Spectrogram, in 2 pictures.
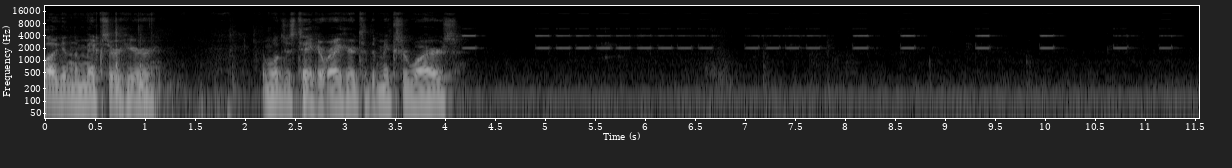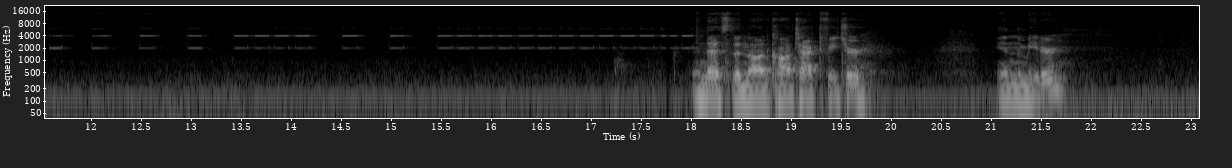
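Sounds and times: voltage detector beeping: 4.2s - 18.4s.

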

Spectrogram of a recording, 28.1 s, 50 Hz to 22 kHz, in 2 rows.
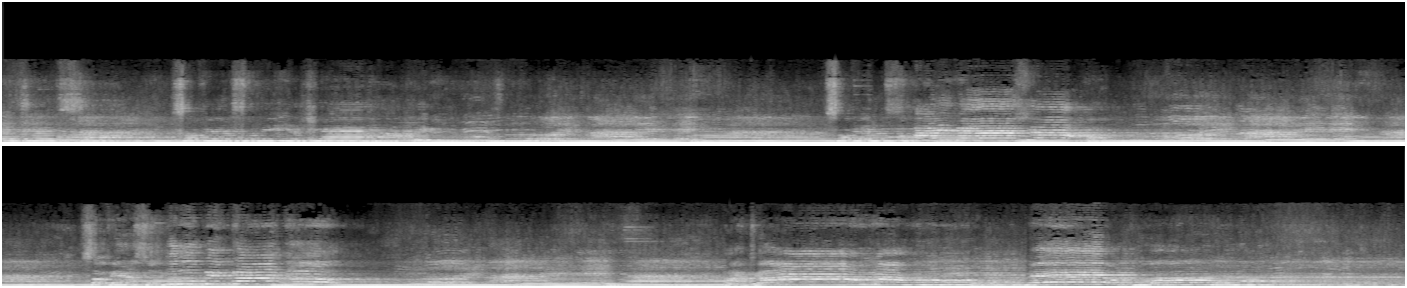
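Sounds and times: man singing: 0.0s - 5.5s, 8.2s - 11.2s, 14.7s - 17.6s, 21.2s - 27.1s.

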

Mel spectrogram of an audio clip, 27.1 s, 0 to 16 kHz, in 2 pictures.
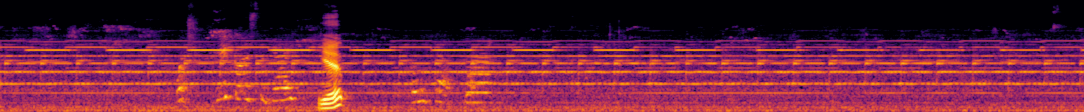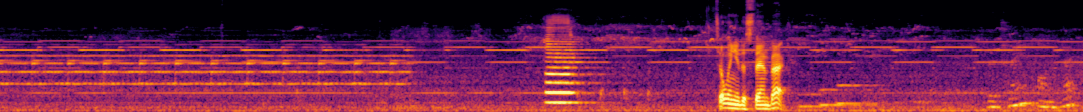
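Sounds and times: level crossing bell ringing: 0.0s - 27.0s
loud horn-like tone: 20.3s - 21.2s.

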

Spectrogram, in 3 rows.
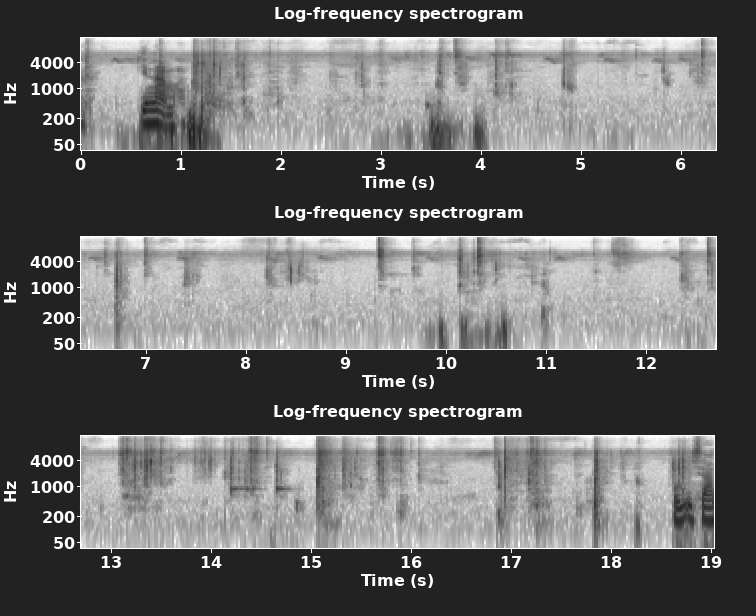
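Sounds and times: footsteps on rocks and dry leaves: 1.0s - 8.9s, 12.3s - 19.0s.

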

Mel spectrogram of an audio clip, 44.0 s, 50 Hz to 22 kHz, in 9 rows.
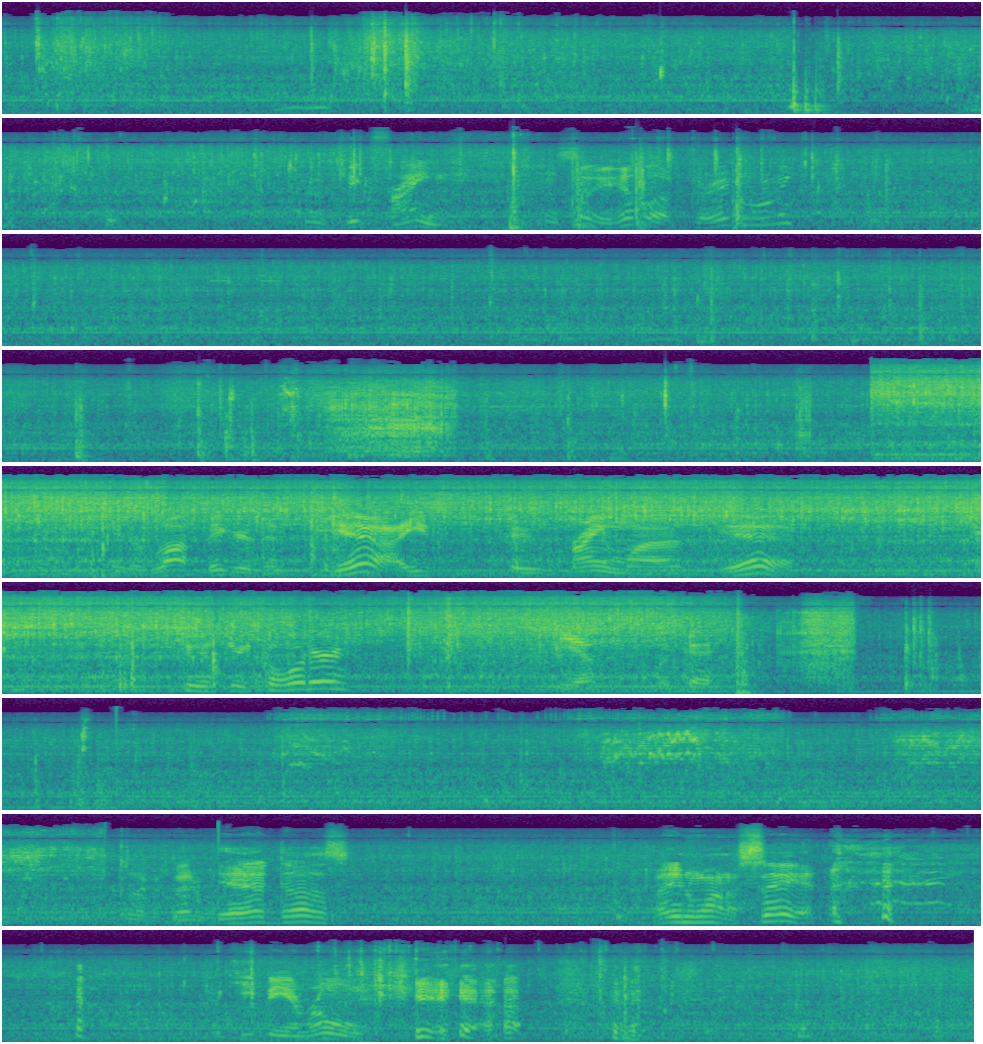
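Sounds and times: water noise: 0.0s - 16.6s, 17.6s - 38.3s
low mechanical hum: 0.0s - 44.0s
wind: 0.0s - 44.0s
electric trolling motor whine: 16.0s - 37.7s.

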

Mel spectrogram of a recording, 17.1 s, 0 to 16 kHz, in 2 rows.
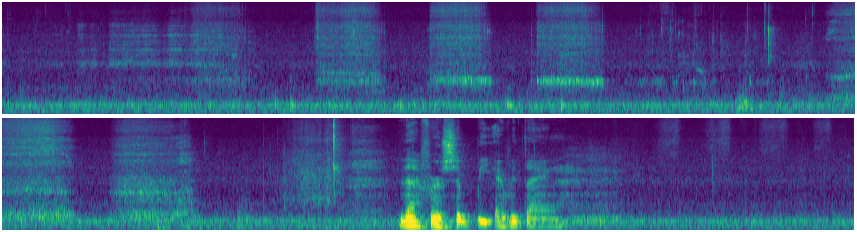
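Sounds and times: slurping sips through a straw: 1.1s - 7.1s
breathy exhale: 8.2s - 10.5s.

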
